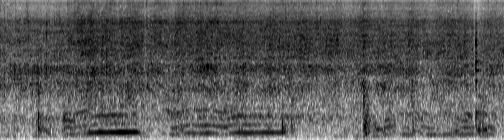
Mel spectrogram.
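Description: Curry paste and raw chicken pieces sizzling in hot oil in a pan while being stirred with a wooden spatula, with a few sharp scrapes of the spatula against the pan.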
